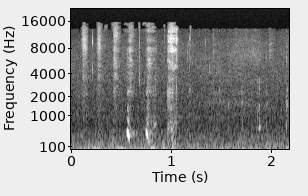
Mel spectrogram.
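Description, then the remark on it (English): Two quick, faint dog barks in close succession over a low background hiss with no talking. “If the wind blows, that dog starts.”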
